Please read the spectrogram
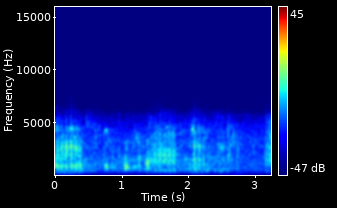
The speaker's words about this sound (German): das war ein Kormoran, ebenfalls von der NABU-Webseite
